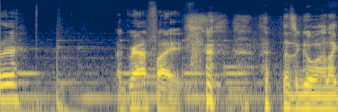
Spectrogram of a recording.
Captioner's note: chuckles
